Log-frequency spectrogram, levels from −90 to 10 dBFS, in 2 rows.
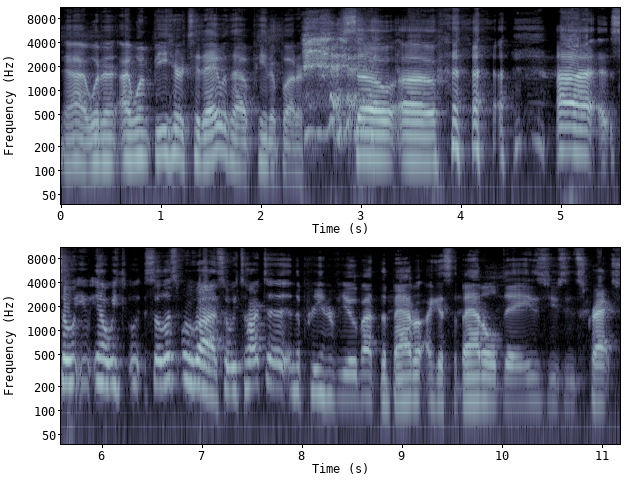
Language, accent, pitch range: English, American, 115-160 Hz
